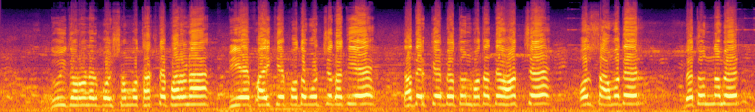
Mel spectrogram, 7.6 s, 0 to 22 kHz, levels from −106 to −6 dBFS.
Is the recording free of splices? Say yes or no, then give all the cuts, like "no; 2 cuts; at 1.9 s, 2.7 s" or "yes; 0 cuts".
no; 1 cut; at 2.2 s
